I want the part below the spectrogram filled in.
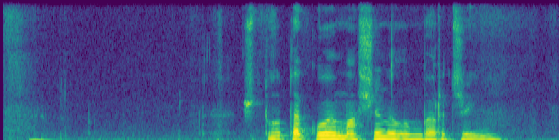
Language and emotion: Russian, sad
